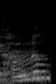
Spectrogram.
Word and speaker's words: 강릉: 다시 강릉 또한 역시 동일하게 앞말에 이응이 뒷말에 리을에 영향을 줘서 니은으로 바뀌어버립니다.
